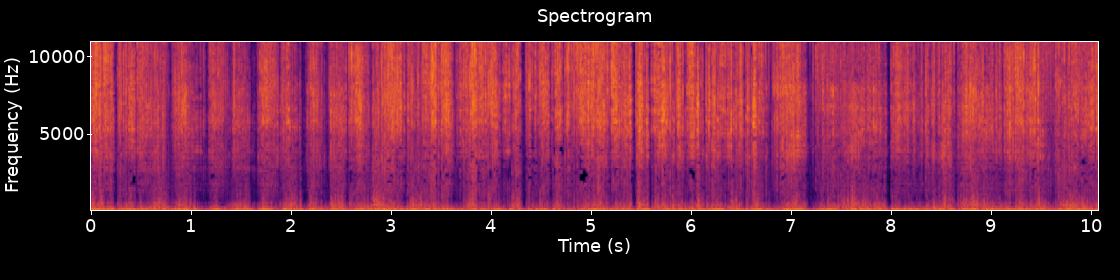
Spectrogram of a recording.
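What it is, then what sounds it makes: Metal mesh microphone grille being scratched. Long nails scratch rapidly across a bare steel mesh microphone grille. The result is a continuous, loud, rough scraping that is heavy in the low end, with a steady hum around 160 Hz and a faint high hiss.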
